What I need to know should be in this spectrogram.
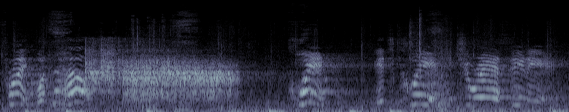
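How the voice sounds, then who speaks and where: Panicked shouting guard. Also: male voice, very high voice, expressive, slow, full character voice. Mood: urgent. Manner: urgent shouted orders. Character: panicked male security guard. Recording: echoey distant game audio, ambient noise.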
